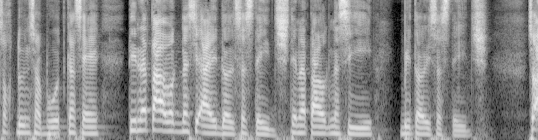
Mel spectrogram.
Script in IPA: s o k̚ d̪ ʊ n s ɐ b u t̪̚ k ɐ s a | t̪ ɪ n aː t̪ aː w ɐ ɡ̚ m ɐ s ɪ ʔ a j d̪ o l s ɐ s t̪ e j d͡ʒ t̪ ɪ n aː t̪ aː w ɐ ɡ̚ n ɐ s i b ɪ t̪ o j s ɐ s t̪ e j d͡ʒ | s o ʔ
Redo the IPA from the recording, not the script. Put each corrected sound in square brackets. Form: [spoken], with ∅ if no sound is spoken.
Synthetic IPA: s o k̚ d̪ ʊ n s ɐ b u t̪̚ k ɐ s [ɛ] | t̪ ɪ n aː t̪ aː w ɐ ɡ̚ [n] ɐ s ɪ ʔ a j d̪ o l s ɐ s t̪ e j d͡ʒ t̪ ɪ n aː t̪ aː w ɐ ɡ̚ n ɐ s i b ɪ t̪ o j s ɐ s t̪ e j d͡ʒ | s o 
